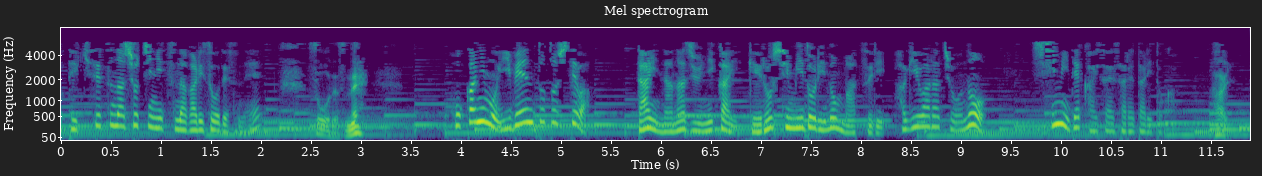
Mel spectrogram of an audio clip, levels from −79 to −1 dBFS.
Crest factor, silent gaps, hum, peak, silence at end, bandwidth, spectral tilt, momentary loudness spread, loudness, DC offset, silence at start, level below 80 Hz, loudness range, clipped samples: 18 dB; none; none; -4 dBFS; 0 s; 5.8 kHz; -10.5 dB/octave; 13 LU; -21 LUFS; under 0.1%; 0 s; -46 dBFS; 4 LU; under 0.1%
